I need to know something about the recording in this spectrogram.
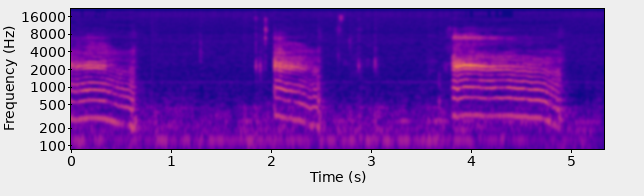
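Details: Kitten calling to attract cats with three separate meows about two seconds apart. Each starts high and slides downward, and the last is the longest and loudest.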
